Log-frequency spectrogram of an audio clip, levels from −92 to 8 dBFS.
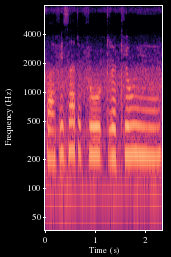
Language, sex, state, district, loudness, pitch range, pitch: Hindi, female, Punjab, Pathankot, -15 LUFS, 215-225 Hz, 220 Hz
